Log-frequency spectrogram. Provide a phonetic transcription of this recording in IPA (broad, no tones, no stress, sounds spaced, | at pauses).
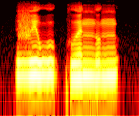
v ɪ w u kʷ ɛ ŋ ɾ ʊ ŋ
